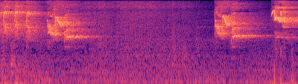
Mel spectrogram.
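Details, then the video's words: Orange-headed thrush, recorded for relaxation and as a lure for birds: two bursts of high, slurred, descending whistles separated by a quiet pause. "Begitu Syahdu Suara Anis Merah"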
